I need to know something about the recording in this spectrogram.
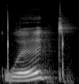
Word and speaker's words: would: I'd rather أساسا هي I would rather. You have to be careful when you pronounce would. The L is silent.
